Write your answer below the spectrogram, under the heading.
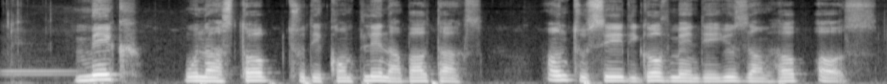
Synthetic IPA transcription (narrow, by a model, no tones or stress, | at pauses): mek | wunastʰɔp̚tʰudekʰɔ̃mplẽnabaʊtːaks | ɔ̃ntʰusediɡɔvamɛ̃ntdejuzdɛ̃mɦɛlp̚ɔs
